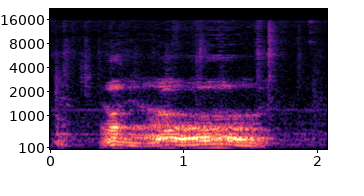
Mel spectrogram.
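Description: Siberian husky "talking": one drawn-out, wavering vocal call lasting about a second, starting about half a second in, as he demands his dinner.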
